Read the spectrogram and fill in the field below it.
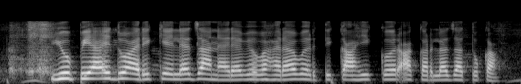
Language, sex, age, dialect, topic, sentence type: Marathi, male, 41-45, Standard Marathi, banking, question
